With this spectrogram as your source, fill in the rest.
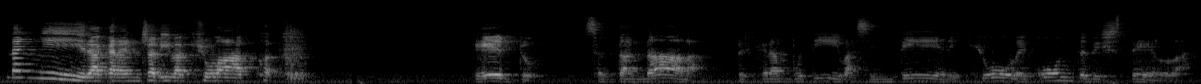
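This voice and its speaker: A man with a southern Italian, Sicilian accent telling a tale theatrically, with dramatic repetitions and pauses. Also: fairly high pitch, lively intonation, sharp tone. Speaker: theatre storyteller. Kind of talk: theatrical oral storytelling in Sicilian dialect. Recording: echoey room, distant microphone.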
